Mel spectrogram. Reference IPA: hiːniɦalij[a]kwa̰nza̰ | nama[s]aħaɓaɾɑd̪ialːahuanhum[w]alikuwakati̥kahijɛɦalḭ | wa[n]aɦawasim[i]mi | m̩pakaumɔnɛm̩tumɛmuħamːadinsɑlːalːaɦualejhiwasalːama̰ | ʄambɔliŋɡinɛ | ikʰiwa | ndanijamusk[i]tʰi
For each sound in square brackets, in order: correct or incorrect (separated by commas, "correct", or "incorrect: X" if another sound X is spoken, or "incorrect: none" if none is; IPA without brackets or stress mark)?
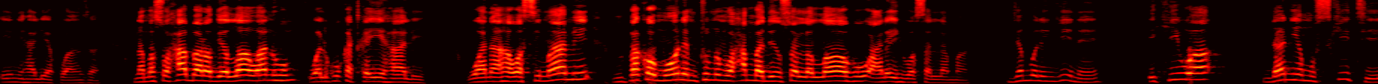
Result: correct, correct, correct, correct, incorrect: a, correct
